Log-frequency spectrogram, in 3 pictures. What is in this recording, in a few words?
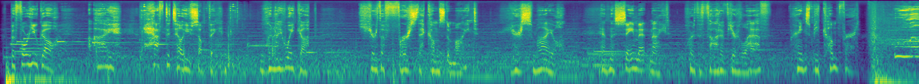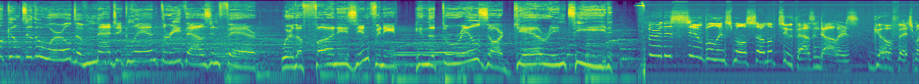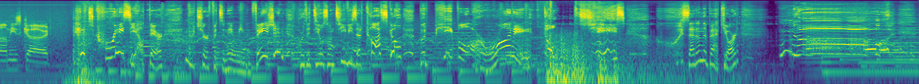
Animation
